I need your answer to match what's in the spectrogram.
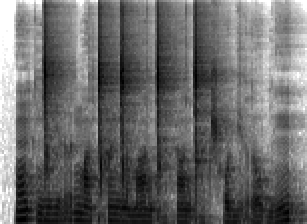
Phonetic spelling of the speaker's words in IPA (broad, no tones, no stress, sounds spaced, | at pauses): õ k ŋ͡ǀ i r ə ŋ͡m ɑ̃ ǀʰ ə̃ ŋ͡ǀ ə m ɑ̃ ɡ͡ǀ ɑ̃ k ɑ̃ ɡ͡ǀ ɑ t͡ʃʰ o bʲ o r o b ĩ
